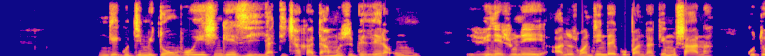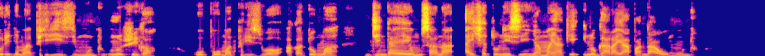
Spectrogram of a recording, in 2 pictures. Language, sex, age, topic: Ndau, male, 18-24, health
